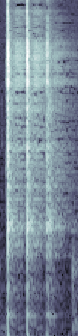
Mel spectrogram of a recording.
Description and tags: tenazas abriendo y cerrando
close, opening, tenzas, open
